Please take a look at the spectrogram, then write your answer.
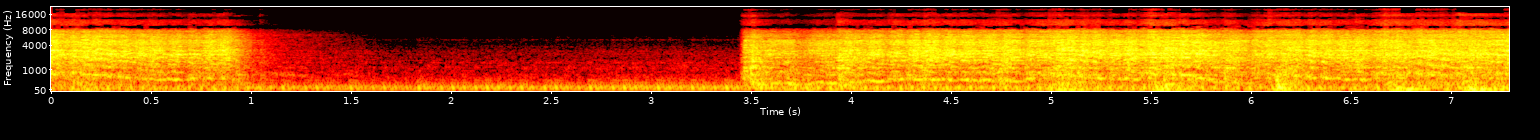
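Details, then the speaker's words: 1979 Buick Regal after a tune-up with new spark plugs and plug wires: cranking gives way to a rough, uneven catch with a sharp backfire pop. The cause is unconfirmed, though the plug wires were rewired afterward and it then ran well. "and that guys is what we call a backfire caught it just in time"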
